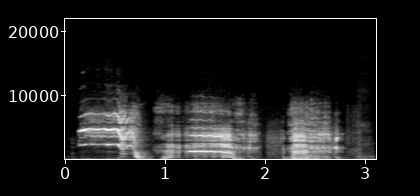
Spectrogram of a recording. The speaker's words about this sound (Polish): O, już się rży, ogier ogierem. Ale jeszcze piany, jeszcze zmęczył się mocno bardzo swoją podróżą.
